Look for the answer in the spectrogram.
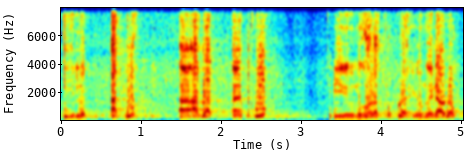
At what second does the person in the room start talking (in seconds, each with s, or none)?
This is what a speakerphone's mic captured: none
